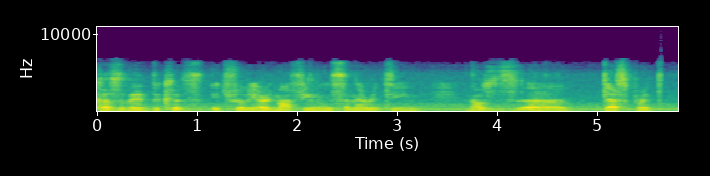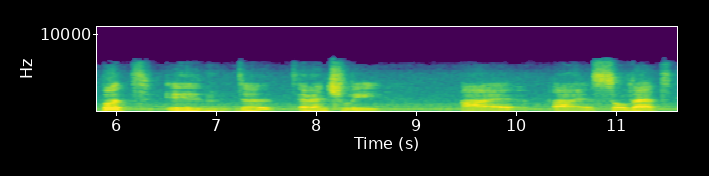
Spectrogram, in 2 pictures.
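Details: Adult man stuttering since childhood, onset after a trauma, still present, managed with hand movements and breathing; stuttering.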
